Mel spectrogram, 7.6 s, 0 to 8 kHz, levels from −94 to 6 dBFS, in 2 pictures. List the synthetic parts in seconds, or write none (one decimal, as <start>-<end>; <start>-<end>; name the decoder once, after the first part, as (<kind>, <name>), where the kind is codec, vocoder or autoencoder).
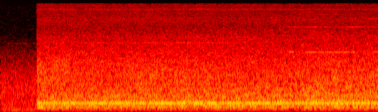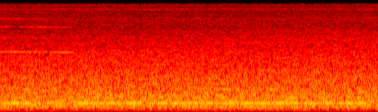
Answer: none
